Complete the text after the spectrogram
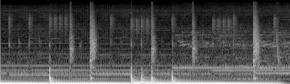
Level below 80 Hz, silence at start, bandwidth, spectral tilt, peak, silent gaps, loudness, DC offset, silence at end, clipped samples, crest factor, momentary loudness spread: -4 dBFS; 0 s; 9.2 kHz; -6 dB/octave; 0 dBFS; none; -11 LUFS; under 0.1%; 0 s; under 0.1%; 4 dB; 4 LU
